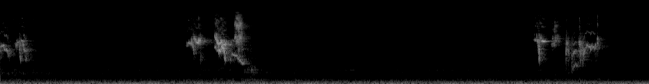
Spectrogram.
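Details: Budgie couple, pets, trading scattered chirps: short scratchy double chirps and brief raspy squawks separated by quiet gaps, with a faint low hum.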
